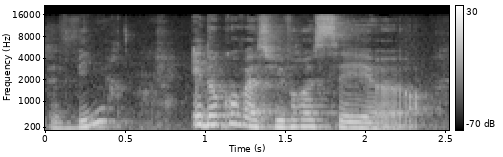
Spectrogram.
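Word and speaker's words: Weyer: Et donc on va suivre ce personnage de Jean Weir, Jean Weir plutôt, étant donné qu'on est en Allemagne, donc à mon avis ça se prononce plus Weir.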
